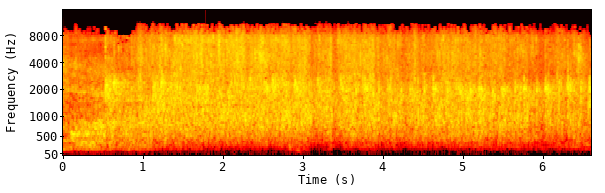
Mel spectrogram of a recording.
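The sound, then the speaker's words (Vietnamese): Loud, sustained applause from an audience, a dense crackle of many hands clapping steadily for several seconds with no pause and no voices rising above it. “À, nói cái vụ vỗ tay nữa, thầy vô giảng mà vỗ tay, đừng có vỗ tay, im lặng chắp tay xá được không?”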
